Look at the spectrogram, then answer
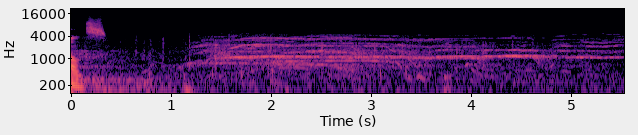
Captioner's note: audience cheering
